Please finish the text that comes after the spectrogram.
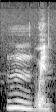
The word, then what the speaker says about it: Nguyen: Yeah, she So was that's pronounced where as the Win.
